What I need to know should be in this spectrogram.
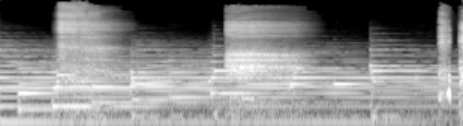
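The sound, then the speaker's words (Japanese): One big deep breath taken at the end of a guided relaxation exercise: a long, airy inhale, a pause, then a slow exhale, all over soft sustained background music. “目を開けたら、大きく一回深呼吸。”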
